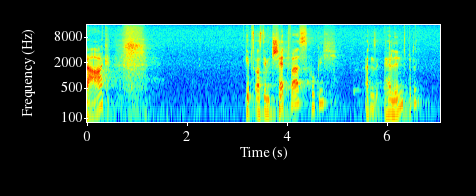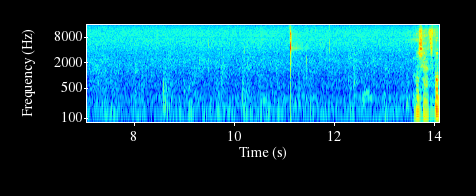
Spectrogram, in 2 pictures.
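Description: A man speaks into a microphone in an echoing hall, in short bursts with pauses.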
